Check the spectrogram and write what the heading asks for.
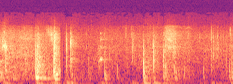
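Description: Men's shoes stepping on a hard floor: a handful of short, irregular footsteps as people walk across a room.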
